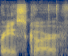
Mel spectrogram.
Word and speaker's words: R3CR38V: Well, thank you, especially Anna-chan, for watching, and whoever is It's R3CR38V. pronounced race car.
